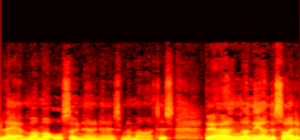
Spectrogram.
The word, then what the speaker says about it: mammatus: Tell us about the mammatus. – Well, you pronounced it wrong.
